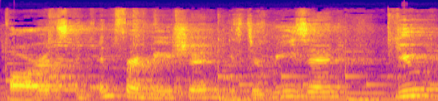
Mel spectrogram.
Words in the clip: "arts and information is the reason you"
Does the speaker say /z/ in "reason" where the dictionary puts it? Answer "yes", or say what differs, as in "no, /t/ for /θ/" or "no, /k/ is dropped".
yes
